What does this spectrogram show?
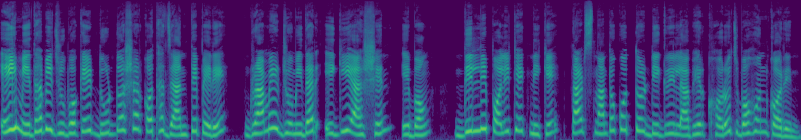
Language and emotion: Bengali, neutral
